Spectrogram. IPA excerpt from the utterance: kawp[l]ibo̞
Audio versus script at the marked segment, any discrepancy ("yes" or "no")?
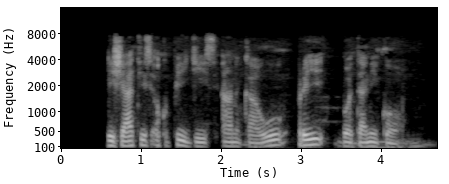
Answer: yes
